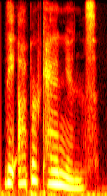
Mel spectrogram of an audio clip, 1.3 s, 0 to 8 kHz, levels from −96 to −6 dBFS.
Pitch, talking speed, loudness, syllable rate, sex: 175 Hz, 135 wpm, -15 LUFS, 4.5 syllables/s, female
